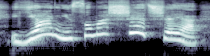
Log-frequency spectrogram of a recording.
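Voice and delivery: high, drawn-out indignant cry; high-pitched hysterical denial; shrieked protest. A narrator's reading. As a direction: squeal it in outrage, stretching the words. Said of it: "взвизгнула я".

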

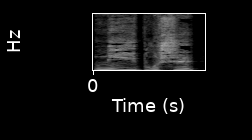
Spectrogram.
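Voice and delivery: stammering, dumbfounded questions; dazed. A narrator's reading. Hero learns of a mix-up about the bride, dazed. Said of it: "他痴痴地说".

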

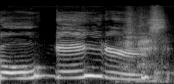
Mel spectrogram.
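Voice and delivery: very high, slow drawling Southern cheer; Southern fan cheer. Pretend. Cheering on the Gators in a hammed-up Southern fan voice. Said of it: "more like South, South accent".

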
